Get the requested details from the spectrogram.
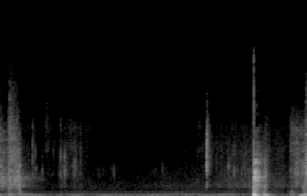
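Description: A power cord rustles and taps on a wooden surface.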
